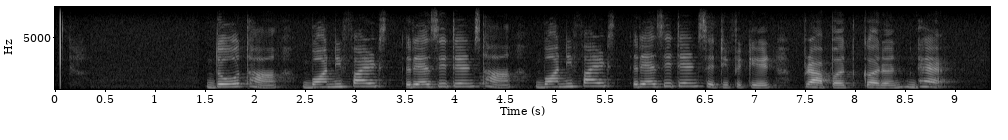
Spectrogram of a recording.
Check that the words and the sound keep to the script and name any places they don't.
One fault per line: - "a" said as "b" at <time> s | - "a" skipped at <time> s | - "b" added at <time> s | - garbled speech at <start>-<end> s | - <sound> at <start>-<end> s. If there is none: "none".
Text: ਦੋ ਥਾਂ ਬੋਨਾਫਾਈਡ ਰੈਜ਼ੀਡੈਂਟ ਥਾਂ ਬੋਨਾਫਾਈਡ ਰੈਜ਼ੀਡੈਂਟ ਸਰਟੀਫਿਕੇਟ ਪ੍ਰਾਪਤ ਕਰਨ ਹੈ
none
